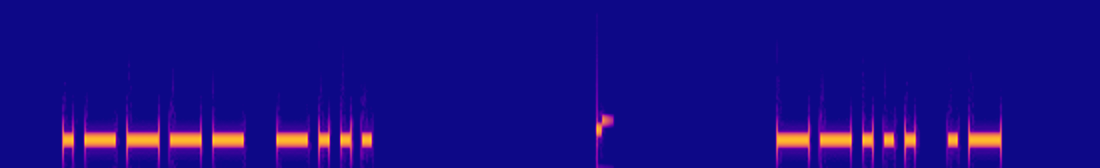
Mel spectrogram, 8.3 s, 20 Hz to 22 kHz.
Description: Morse code, heard as a keyed tone, about 15 wpm, 700 Hz. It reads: 1 B 7 A
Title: Single-Letter Single-Number 15wpm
